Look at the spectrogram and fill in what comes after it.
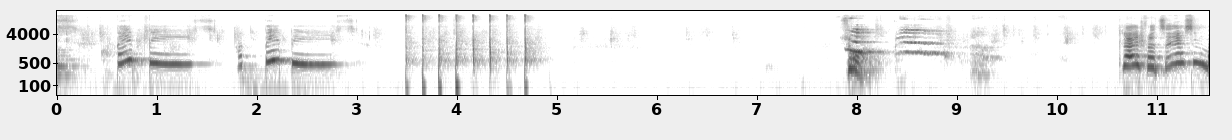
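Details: Labrador Retriever puppies whimper and yelp in high, wavering bursts in reply to a woman calling them.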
